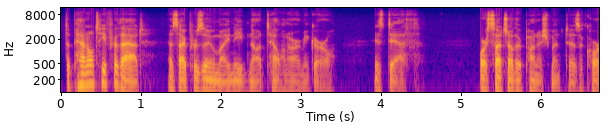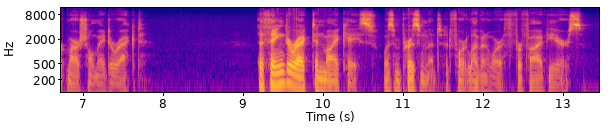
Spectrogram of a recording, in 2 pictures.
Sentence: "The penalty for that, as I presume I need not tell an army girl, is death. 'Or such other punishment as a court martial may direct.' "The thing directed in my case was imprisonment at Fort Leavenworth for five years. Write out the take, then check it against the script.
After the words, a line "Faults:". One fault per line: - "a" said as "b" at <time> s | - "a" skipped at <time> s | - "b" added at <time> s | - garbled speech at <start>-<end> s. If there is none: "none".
"The penalty for that, as I presume I need not tell an army girl, is death. 'Or such other punishment as a court martial may direct.' "The thing direct in my case was imprisonment at Fort Leavenworth for five years.
Faults:
- "directed" said as "direct" at 9.5 s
